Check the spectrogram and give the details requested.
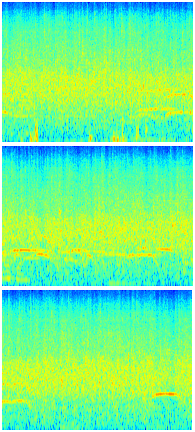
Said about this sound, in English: Let's take you to the room in the White House. People cheering, band playing. There's Trump at the podium.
